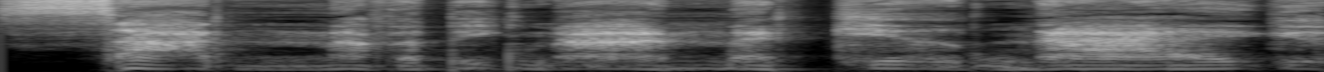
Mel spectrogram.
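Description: A man's raspy, hissing put-on character voice at a very slow pace. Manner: hissing, menacing, triumphant.

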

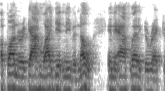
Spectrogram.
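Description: Somewhat breathy and in a Southern US accent, a man speaks at a medium pitch and a fairly quick pace with monotone, flat intonation. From South Carolina. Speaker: college coach. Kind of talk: casual chat. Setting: video call.

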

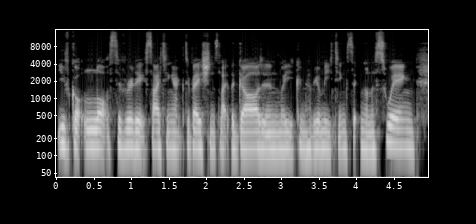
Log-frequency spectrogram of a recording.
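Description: Against a quiet background, a woman with a British accent speaks very fast in a monotone, flat line and a very deep, low pitch. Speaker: conference company CEO. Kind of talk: casual interview chat. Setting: conference venue.

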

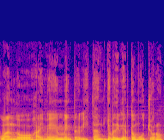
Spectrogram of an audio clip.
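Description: A man's very deep, low voice with a dark, mellow tone, at a moderate pace. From Venezuela. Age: 50s. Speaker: motivational speaker and voice-over announcer. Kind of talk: casual interview. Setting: studio. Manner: animated.

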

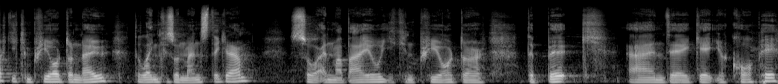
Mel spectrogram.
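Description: A man with a Scottish accent talks at a moderate pace and a medium pitch. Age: 20s. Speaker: podcast host and author. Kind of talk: casual chat. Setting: video call.

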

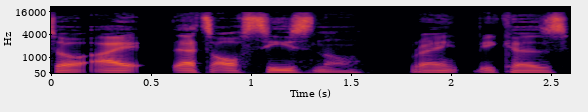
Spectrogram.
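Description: Speaking with an American accent, the voice has a dark, mellow tone and monotone, flat intonation at a fairly slow pace, in a very clean, dry, close recording with no echo and a silent background. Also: man. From Northern California. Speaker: food truck owner. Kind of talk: casual chat.

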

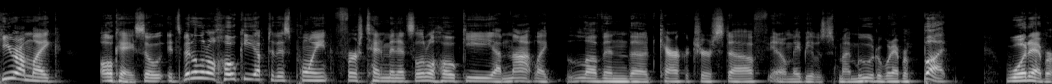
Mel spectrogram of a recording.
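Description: A man with a normal speaking voice talks at a fairly quick pace, his pitch fairly high and its variation ordinary. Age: 40s. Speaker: podcast co-host. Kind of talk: casual chat.

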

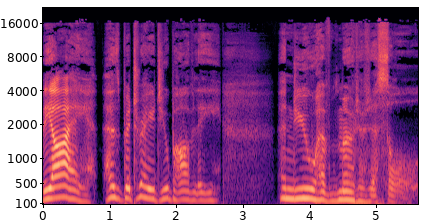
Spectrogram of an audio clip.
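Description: At a very slow pace, a put-on character voice draws out each word. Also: woman, fairly low pitch for a woman, ordinary pitch variation. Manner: grave, urgent, clipped upper-class.

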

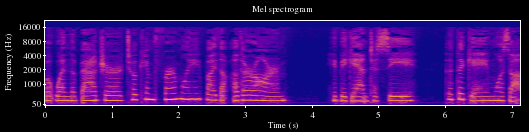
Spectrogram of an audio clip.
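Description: An unforced reading voice is heard. Behind it, the background is quiet.

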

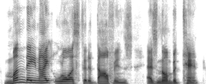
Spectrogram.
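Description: A man with a New York accent talks at a very slow pace and high pitch, with very wide pitch swings and a bright, sharp tone. The sound is dry and close with no echo, in a very clean recording with a silent background. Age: 60s. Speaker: sports podcast host. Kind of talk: solo sports talk monologue. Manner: animated.

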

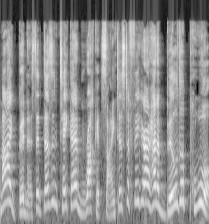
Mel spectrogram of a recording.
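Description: This is a put-on character voice with a high pitch. It moves at a moderate pace with very wide pitch swings. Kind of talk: sarcastic, casual.

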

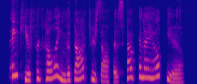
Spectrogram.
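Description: Delivered at a very fast pace, a put-on character voice sounds high-pitched and cheerful in tone. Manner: polite, cheerful, scripted.

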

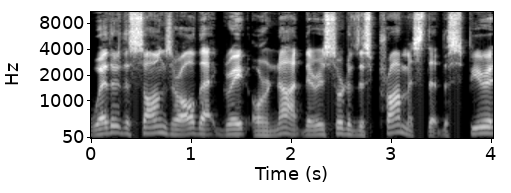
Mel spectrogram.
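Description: A man with a Pacific Northwest accent talks at a fairly quick pace in a bright, sharp tone, with ordinary pitch variation. The sound is dry and close with no echo, on a very clean recording with a silent background. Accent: American, Pacific Northwest. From Malaysia, then Portland, Oregon from age ten. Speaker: pastor and author. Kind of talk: interview about his book. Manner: halting, many repeated words.

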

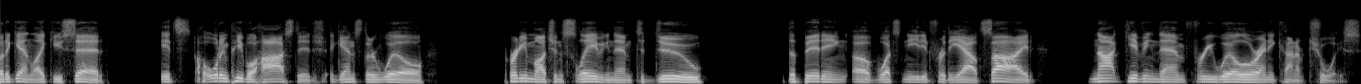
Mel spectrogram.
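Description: A man speaks at a fairly slow pace with a medium pitch and an American accent. His intonation is fairly even, and the background is quiet. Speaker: podcast host. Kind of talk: casual podcast discussion of a TV show.

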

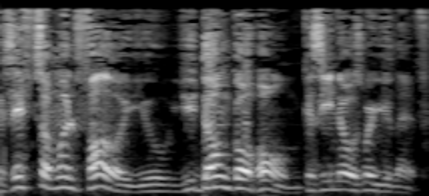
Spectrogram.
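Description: A somewhat breathy man with a French accent and lively intonation. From Quebec, French Canada. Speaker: veteran and former police officer. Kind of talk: casual interview.

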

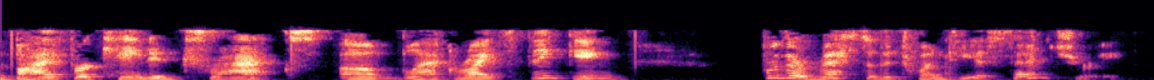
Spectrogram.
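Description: Very slowly, a man with an American accent speaks in a somewhat breathy voice. His pitch swings very widely. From North Louisiana, US South. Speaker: history professor. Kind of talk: interview about his book.

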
